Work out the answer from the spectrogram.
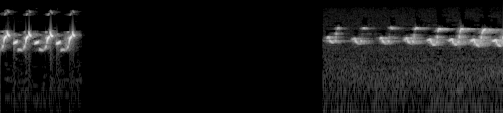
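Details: Woodlark song in two fragments: a short burst of rapid high twittering notes, a silence of about two and a half seconds, then a fresh phrase of clipped notes building into a faster, brighter series.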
